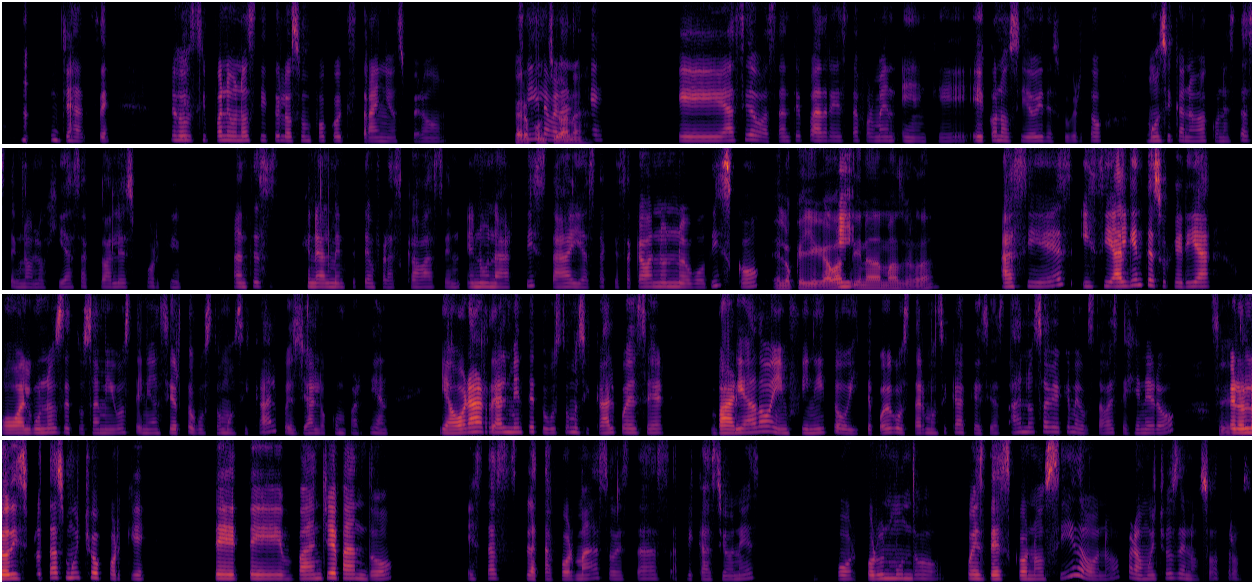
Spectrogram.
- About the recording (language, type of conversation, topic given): Spanish, podcast, ¿Cómo descubres música nueva hoy en día?
- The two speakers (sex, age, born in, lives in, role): female, 40-44, Mexico, Mexico, guest; male, 40-44, Mexico, Mexico, host
- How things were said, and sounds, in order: none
